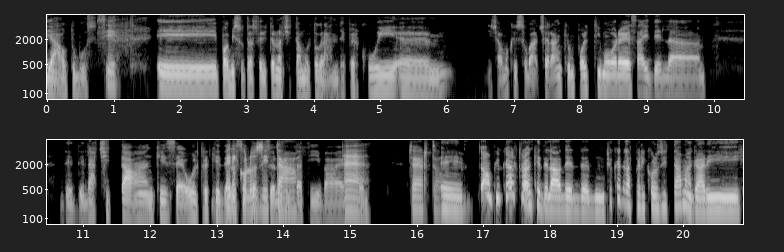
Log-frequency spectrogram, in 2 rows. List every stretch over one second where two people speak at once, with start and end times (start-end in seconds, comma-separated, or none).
12.9-14.2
